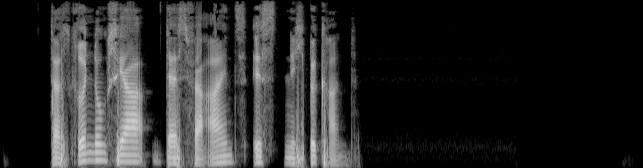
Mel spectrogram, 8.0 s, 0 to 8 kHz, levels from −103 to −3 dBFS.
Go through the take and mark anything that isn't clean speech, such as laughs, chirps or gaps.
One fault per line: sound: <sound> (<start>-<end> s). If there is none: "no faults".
no faults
